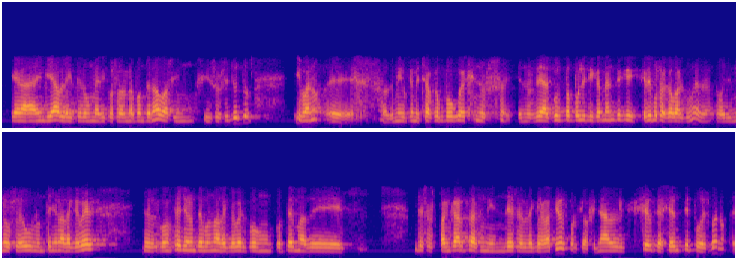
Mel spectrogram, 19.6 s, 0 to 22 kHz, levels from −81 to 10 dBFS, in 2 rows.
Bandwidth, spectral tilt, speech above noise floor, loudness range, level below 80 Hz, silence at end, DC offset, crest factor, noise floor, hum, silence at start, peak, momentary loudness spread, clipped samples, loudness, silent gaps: 3.7 kHz; -2.5 dB/octave; 25 dB; 3 LU; -80 dBFS; 0 s; under 0.1%; 18 dB; -43 dBFS; none; 0.15 s; 0 dBFS; 12 LU; under 0.1%; -18 LUFS; none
